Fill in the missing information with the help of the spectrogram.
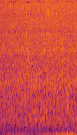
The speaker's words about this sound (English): I'm by the creek.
